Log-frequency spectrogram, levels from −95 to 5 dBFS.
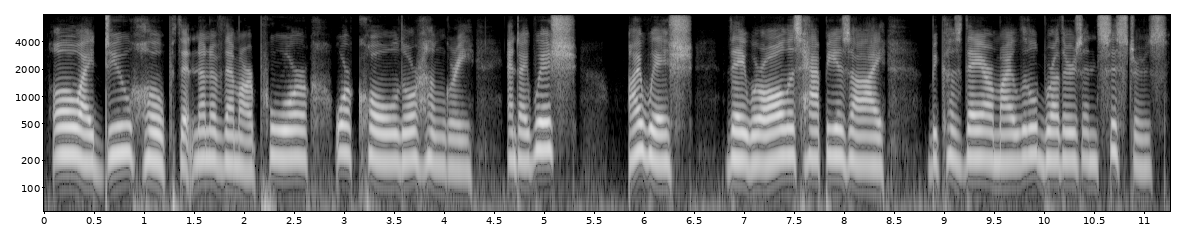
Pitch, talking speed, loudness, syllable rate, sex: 200 Hz, 180 wpm, -17 LUFS, 4.8 syllables/s, female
